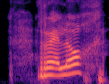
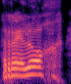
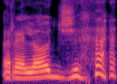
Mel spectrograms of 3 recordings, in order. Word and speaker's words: reloj: Reloj, hard word to say. Reloj, we need that ch sound at the end because it's got a J at the end. So that's not pronounced reloj. It's reloj, reloj. A little bit like Loch Ness Monster, if you say it in a very Scottish way.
